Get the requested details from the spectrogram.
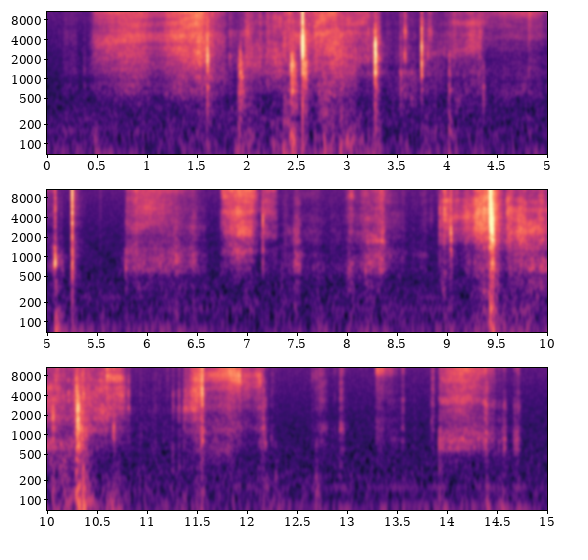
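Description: Fingertips and a palm rub across the paper pages of an open Ladybird hardback picture book about a man and his car, then turn them. Soft, bright, dry rustling swells and fades, broken by nine sharp, papery crackles as the pages flip over.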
